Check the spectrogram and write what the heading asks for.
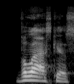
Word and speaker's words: Velasquez: Not a Vasquez side. Vasquez needed some guidance. Rich Hill didn't. Like, and I think that's Velasquez. – Sorry. – That's an important middle syllable, brother.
